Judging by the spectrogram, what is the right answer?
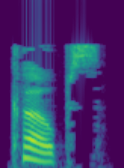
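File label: "copes", British English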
